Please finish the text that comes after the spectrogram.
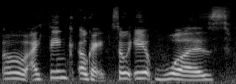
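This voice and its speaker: A middle-aged woman voice actor chatting casually as an interview guest, animated in her storytelling and acting out quoted remarks. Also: a little high, a little slow. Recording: music playing behind the voice. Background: background music.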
